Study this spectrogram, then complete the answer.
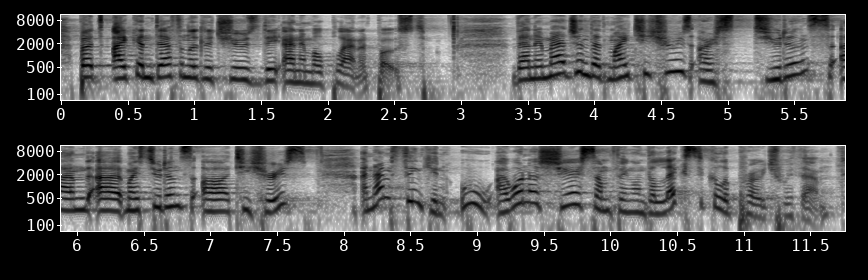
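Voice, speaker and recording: A woman speaks at a fairly quick pace in a Russian accent, her high pitch swinging very widely. Noticeable background noise sits behind her. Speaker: English teacher. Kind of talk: conference talk. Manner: animated.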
